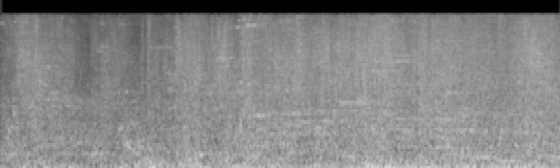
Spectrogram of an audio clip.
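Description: Blasts and impacts thud heavily.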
